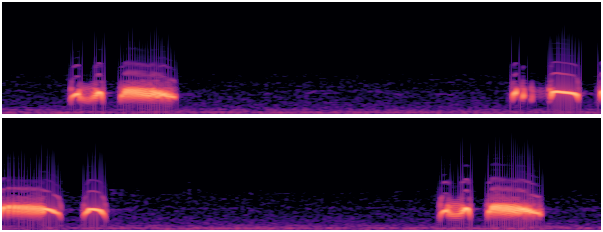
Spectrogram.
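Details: Decoy female spotted dove in captivity, calling to provoke a male: three cooing phrases spread over nine seconds. The middle phrase is longer, with extra short coos after the main rolling note.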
